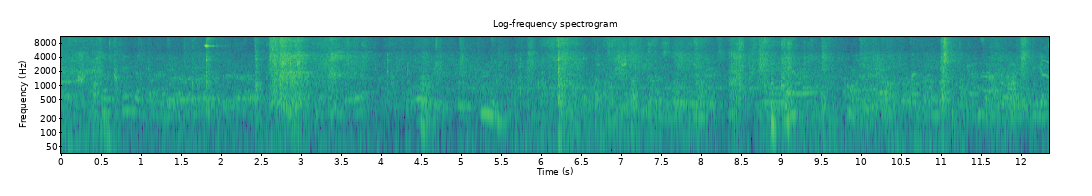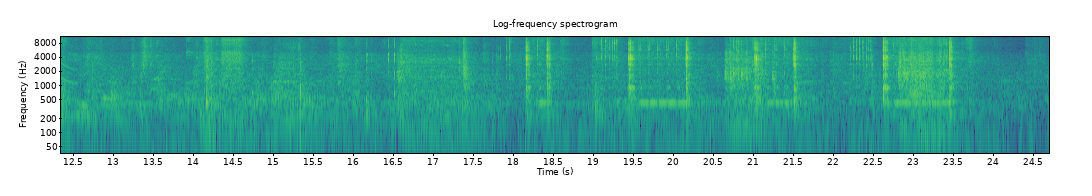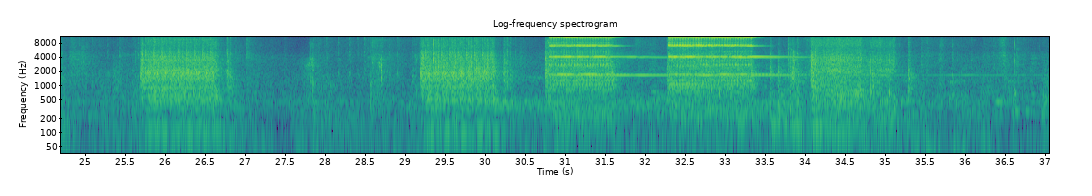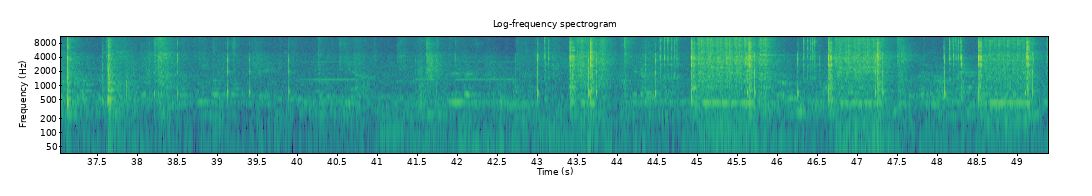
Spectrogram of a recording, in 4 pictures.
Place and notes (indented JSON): {
  "title": "Südstadt, Kassel, Deutschland - Kassel, Orangerie, technic museum",
  "date": "2012-09-13 16:30:00",
  "description": "Inside the classical Orangerie building at the technic museum. The sounds of old telephones ringing and dialing.\nsoundmap d - social ambiences, art places and topographic field recordings",
  "latitude": "51.31",
  "longitude": "9.50",
  "altitude": "139",
  "timezone": "Europe/Berlin"
}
